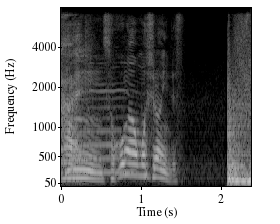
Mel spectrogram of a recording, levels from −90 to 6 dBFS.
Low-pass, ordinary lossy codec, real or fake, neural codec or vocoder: 7.2 kHz; none; real; none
